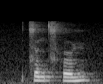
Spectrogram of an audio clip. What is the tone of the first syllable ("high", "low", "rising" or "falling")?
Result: low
